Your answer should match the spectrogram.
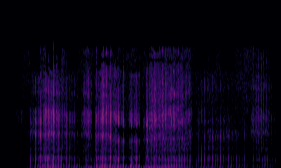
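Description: A domestic cat purring in four long stretches, the last one quieter.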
